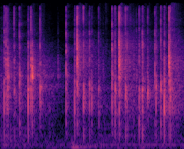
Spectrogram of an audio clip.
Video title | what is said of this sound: Finishing the neck - XPC Guitar Kit | once you hear the rattle of the ball you just generally shake it up for a minute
